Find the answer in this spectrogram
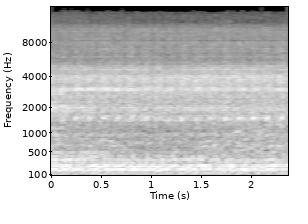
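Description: Suzuki Hayabusa inline-four motorcycle engine in a single-seater hillclimb prototype, idling steadily.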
